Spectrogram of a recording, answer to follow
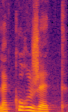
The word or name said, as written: zucchini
